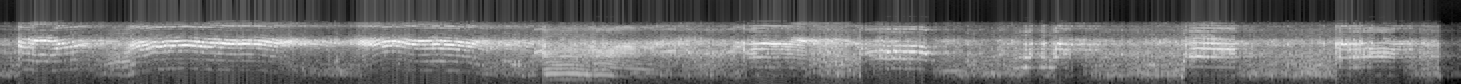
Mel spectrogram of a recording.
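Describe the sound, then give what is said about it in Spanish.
A continuous stream of complex squealing whistles and warbling cries from a toothed whale, rising and falling in pitch, overlapping and fairly loud, resembling a flock of screeching gulls. “Pues sí, podría confundirse con una bandada de gaviotas, ¿no? Sí, puede hacer unos sonidos tan complejos como los que siguen, que son más bien difíciles de describir.”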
